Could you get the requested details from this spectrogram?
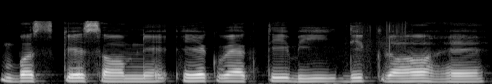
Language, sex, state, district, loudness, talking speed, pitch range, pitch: Hindi, male, Uttar Pradesh, Saharanpur, -15 LUFS, 110 wpm, 140-150 Hz, 145 Hz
